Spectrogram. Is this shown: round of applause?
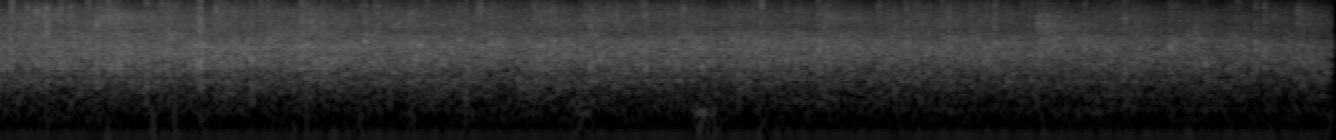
yes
